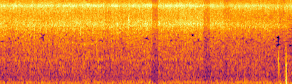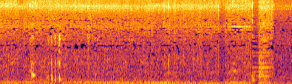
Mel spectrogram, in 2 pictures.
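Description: Eggplant, onion and green chillies sizzling steadily in hot oil in a kadai. Near the end a spatula knocks against the pan and the sizzle gets quieter.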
